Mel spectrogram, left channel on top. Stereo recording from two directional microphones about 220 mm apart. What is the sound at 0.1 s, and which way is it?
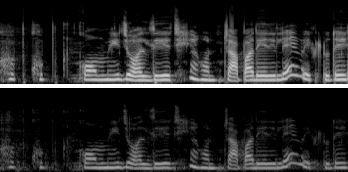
Speech, 30° left (ahead or behind).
